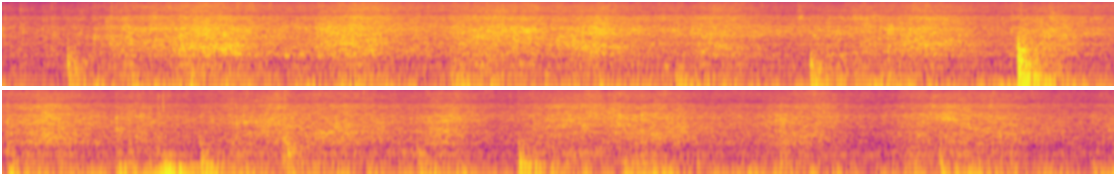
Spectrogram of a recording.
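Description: Garam masala is stirred into a potato sabzi in a hot pan: a continuous close frying sizzle with rhythmic swishing stirs and a few sharp clacks of a spoon on the pan.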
